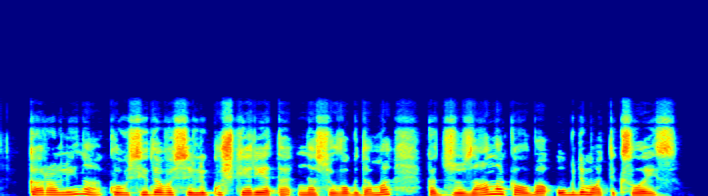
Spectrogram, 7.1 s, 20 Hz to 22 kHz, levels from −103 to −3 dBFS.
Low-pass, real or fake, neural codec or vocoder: 10.8 kHz; real; none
